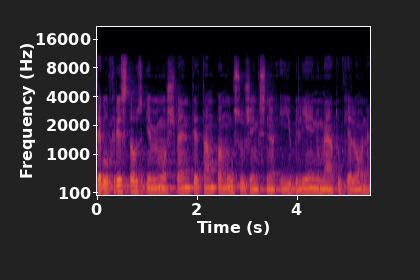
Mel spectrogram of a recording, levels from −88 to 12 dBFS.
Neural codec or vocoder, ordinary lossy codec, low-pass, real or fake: none; AAC, 64 kbps; 10.8 kHz; real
